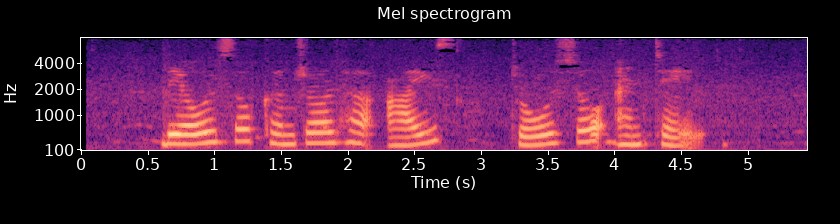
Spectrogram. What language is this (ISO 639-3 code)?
eng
